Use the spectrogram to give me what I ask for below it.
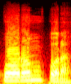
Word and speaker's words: পরম্পরা: ঠিক আছে এবং পরম আমরা এখানে ম পর্যন্ত উচ্চারণ করব পরম তো বাকি অংশ থাকবে পরা তাহলে পরমপরা পরম্পরা সোজা কথা ঠিক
